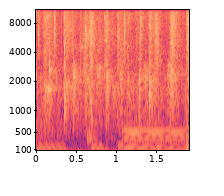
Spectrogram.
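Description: An audience at a live show claps hands together in a steady, dense burst of applause lasting a couple of seconds, as the lovers in the crowd are asked to clap, with sustained low musical tones humming underneath.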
